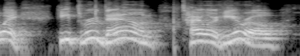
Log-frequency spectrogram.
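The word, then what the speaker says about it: Herro: he threw down tyler hero and that's the right way to pronounce it i got in touch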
